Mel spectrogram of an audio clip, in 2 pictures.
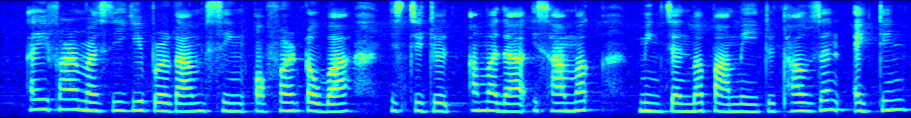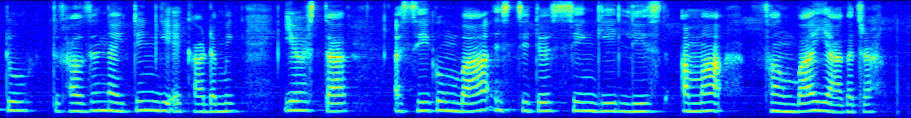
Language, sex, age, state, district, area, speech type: Manipuri, female, 18-30, Manipur, Tengnoupal, rural, read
